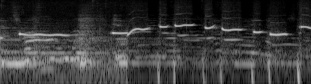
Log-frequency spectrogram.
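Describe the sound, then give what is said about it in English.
A man whistles a loud, clear melody, recorded by BBC Three Counties Radio, the pure tone gliding between pitches in a series of short phrases with brief breaths between notes. No one speaks. “He's got a very strong whistle.”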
